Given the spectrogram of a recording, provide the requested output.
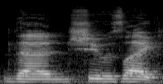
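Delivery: ordinary talk, nothing marked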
